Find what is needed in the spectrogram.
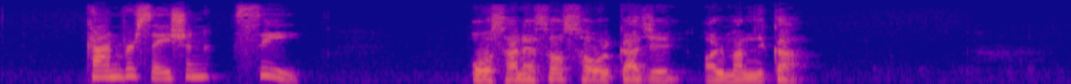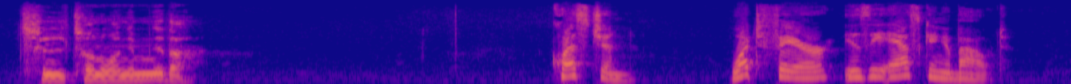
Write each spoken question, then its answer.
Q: What fare is he asking about?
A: He's asking about the fare from Osan to Seoul.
